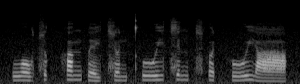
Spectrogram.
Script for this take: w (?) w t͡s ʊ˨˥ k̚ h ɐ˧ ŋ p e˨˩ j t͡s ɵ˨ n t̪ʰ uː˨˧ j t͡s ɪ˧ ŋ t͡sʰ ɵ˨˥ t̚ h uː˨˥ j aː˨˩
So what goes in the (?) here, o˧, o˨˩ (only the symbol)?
o˨˩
